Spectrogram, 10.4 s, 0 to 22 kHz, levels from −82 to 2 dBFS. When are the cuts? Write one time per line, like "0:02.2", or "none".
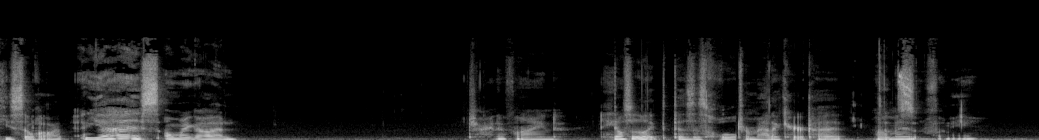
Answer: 0:07.4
